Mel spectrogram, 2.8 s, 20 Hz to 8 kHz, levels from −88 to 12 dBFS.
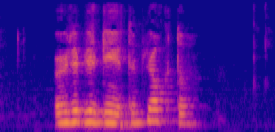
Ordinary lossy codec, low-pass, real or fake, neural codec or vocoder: MP3, 48 kbps; 7.2 kHz; real; none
